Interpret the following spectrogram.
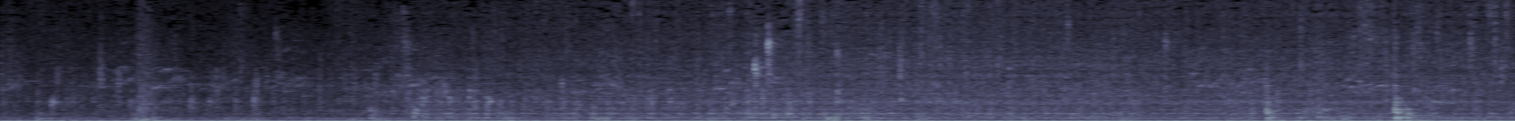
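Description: Spring rolls deep-frying in hot oil in a pot, the oil sizzling and bubbling steadily with fine crackles. A few sharp clicks come in the second half as metal tongs turn the rolls.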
